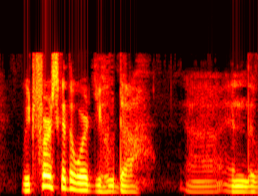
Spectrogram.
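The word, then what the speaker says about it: יהודה: So Yehudah is how you pronounce that word.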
